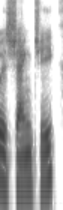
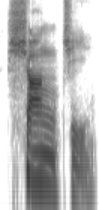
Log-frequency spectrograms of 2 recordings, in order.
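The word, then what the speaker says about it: Shang-Chi: stumbled across it because that's exactly how i pronounce it too is shang chi apparently we've been pronouncing it wrong because we're white it's shang chi in the legend okay you know what nobody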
